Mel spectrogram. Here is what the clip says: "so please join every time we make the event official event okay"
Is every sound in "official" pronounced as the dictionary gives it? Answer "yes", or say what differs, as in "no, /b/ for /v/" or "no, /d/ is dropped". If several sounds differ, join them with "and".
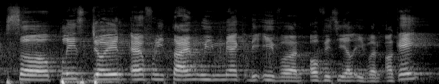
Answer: no, /s/ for /ʃ/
